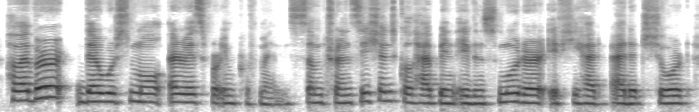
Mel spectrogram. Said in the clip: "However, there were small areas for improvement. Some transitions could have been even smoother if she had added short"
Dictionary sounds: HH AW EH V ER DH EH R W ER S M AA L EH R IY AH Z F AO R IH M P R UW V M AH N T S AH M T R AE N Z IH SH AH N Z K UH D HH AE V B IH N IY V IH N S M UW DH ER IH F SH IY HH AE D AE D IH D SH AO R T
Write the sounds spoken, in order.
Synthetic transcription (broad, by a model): HH AW EH V ER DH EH R W ER S M AA L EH R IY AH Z F AO R IH M P R UW V M AH N T S AH M T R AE N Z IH SH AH N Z K UH D HH AE V B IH N IY V IH N S M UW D ER IH F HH IY HH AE D AE D IH D SH AO R T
